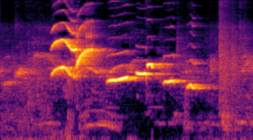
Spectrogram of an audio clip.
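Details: Afternoon white-rumped shama song used as a lure to provoke rival birds: a loud, rich run of sweeping whistles and slurred notes, followed by a short scratchy burst at the close.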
